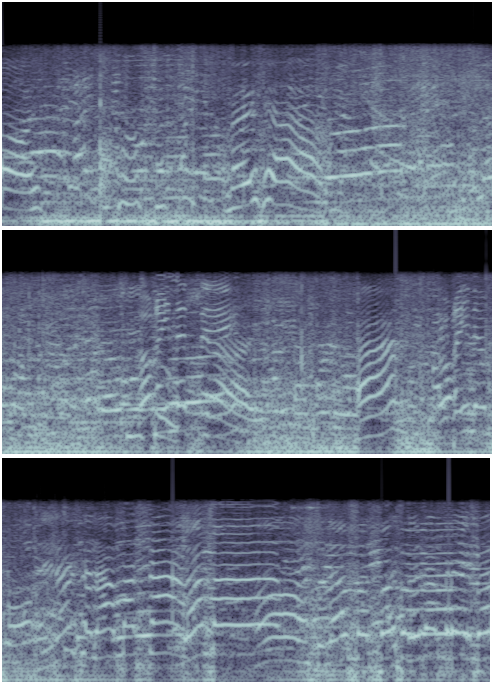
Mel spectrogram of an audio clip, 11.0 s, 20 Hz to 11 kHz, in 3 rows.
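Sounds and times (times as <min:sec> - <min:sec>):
background crowd chatter: 0:00.0 - 0:11.0
people talking over one another: 0:00.0 - 0:11.0
steady low rumble: 0:00.0 - 0:11.0.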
